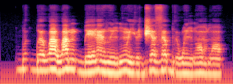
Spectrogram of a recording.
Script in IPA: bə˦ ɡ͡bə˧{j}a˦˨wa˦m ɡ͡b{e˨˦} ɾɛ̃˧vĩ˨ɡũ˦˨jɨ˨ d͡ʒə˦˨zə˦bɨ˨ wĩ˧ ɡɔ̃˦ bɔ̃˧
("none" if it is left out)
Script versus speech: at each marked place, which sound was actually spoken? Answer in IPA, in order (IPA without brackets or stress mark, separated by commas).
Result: w, e˨˦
